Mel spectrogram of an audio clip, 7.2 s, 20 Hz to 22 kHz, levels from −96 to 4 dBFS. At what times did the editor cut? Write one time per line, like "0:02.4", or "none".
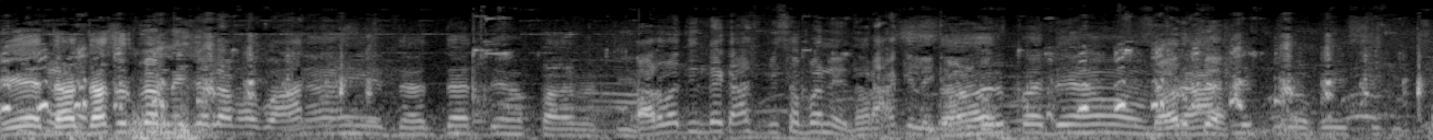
0:03.2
